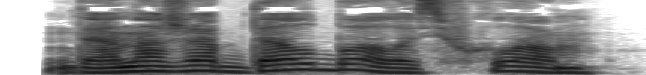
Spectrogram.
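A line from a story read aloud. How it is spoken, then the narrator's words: Whisper. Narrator (Russian): говорит Марат шепотом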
